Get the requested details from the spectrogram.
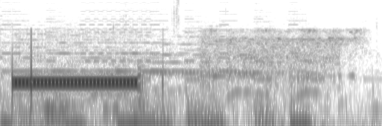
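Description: A single loud, steady ringback tone from an outgoing phone call, lasting under a second, followed by faint line hiss and low background noise.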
